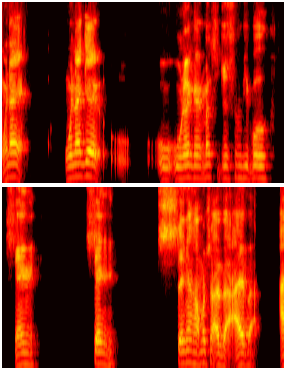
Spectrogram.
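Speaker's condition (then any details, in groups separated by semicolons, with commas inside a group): Dystonia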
